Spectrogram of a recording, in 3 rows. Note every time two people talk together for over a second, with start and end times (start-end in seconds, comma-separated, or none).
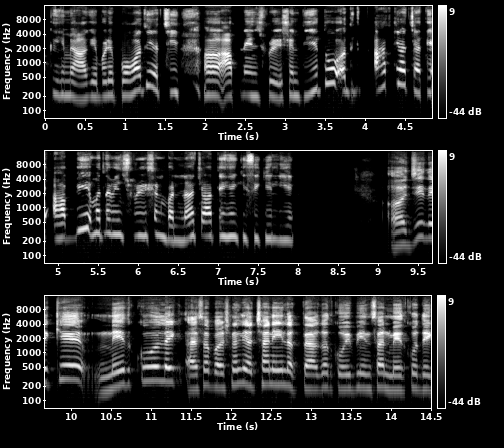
none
